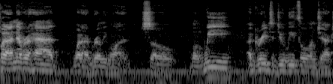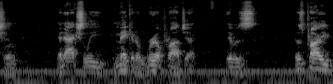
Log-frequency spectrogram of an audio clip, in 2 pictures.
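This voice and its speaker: The speaker talks at a moderate pace with ordinary pitch variation and long, frequent pauses. Audible room echo and noticeable background noise fill the recording. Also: man, very deep, low pitch for a man. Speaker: rap metal vocalist. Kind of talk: interview testimony. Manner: casual.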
